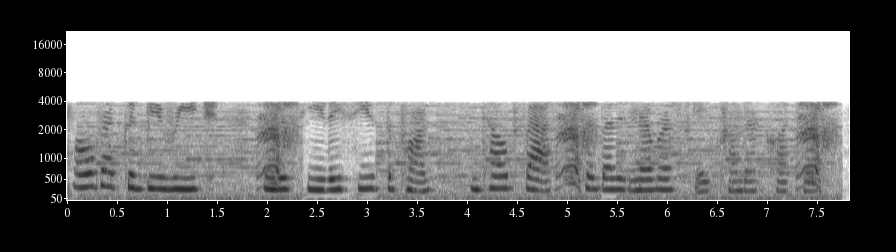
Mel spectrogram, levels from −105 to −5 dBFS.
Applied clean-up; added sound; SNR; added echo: none; Sneeze / Church bell; 8 dB; reverberation time 0.2 s.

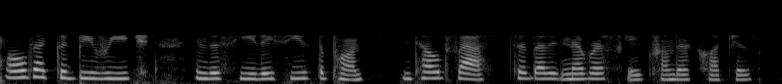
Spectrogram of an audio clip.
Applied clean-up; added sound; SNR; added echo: none; none; none; none.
